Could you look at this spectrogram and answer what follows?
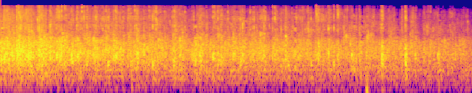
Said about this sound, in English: For now, let's just give ourselves a strong round of applause for an incredible academic year that we've just had.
